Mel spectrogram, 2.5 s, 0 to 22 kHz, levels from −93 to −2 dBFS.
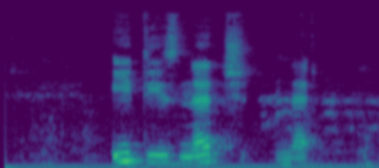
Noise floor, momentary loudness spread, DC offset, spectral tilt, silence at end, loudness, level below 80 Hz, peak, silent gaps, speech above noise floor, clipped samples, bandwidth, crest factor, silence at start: -63 dBFS; 13 LU; under 0.1%; -4 dB/octave; 0 s; -42 LUFS; -62 dBFS; -24 dBFS; none; 22 dB; under 0.1%; 16 kHz; 20 dB; 0.05 s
